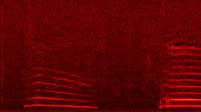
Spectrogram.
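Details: Domestic cat meowing in its sleep while dreaming: two drawn-out tonal meows, the first long and slowly falling in pitch, the second starting about three seconds later with a quick rise then held steady, over a low background hum.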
